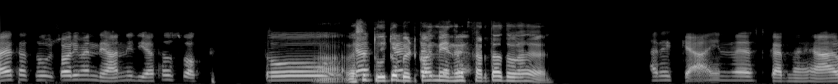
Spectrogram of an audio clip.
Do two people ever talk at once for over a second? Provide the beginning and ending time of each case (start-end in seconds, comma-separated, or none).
3.1-4.8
